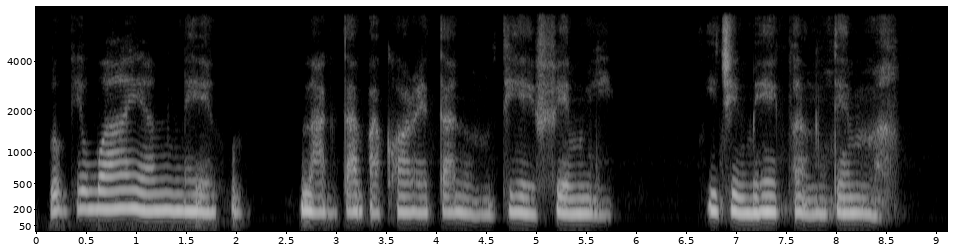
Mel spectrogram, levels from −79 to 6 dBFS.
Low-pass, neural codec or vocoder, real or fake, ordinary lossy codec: 7.2 kHz; codec, 16 kHz in and 24 kHz out, 0.8 kbps, FocalCodec, streaming, 65536 codes; fake; none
